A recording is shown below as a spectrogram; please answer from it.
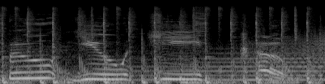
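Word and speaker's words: Fuyuhiko: My first name is pronounced buyou he co.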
